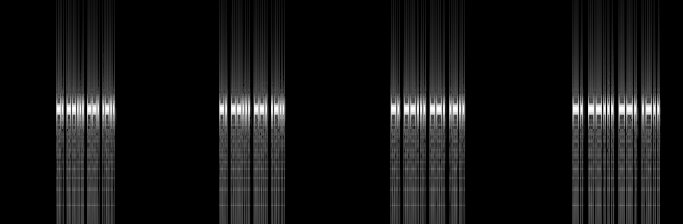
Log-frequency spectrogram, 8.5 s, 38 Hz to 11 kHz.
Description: Morse code, heard as a keyed tone, about 61 wpm, 700 Hz. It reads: N7GL N7GL N7GL N7GL
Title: Speed Racing - USA 1x2 Call Signs 50wpm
